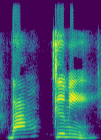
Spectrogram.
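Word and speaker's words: 番組: Về cách đọc của nó chính là bang gumi.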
